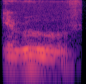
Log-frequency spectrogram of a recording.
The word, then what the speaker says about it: eruv: what is an arab an arab is different than the word right erev means night and what we're talking about is the eruv and it is spelled differently as in addition to being pronounced differently as well and what an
